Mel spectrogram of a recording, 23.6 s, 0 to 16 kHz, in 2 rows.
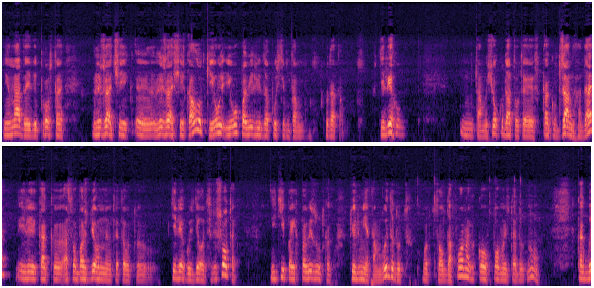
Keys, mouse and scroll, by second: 20.2-20.6 shift+middle drag, 21.6-22.3 drag.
